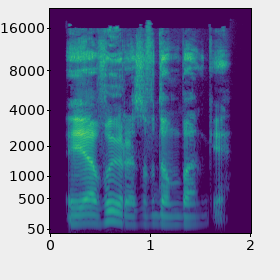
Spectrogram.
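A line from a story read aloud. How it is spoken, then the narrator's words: Snort. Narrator (Russian): фыркнул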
